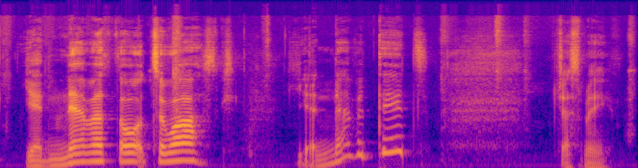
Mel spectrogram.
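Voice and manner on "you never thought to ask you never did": very high-pitched, slow mocking voice. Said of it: "I was like".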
